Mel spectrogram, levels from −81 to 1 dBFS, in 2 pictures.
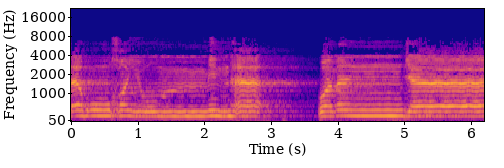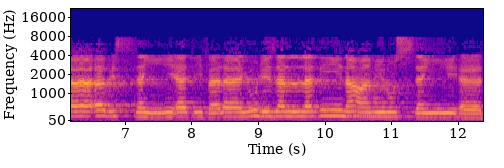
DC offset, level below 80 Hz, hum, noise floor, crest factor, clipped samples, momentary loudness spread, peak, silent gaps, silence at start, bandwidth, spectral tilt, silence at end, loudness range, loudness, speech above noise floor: under 0.1%; -52 dBFS; none; -43 dBFS; 14 dB; under 0.1%; 9 LU; -6 dBFS; none; 0 s; 8 kHz; -2.5 dB/octave; 0 s; 4 LU; -20 LUFS; 22 dB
